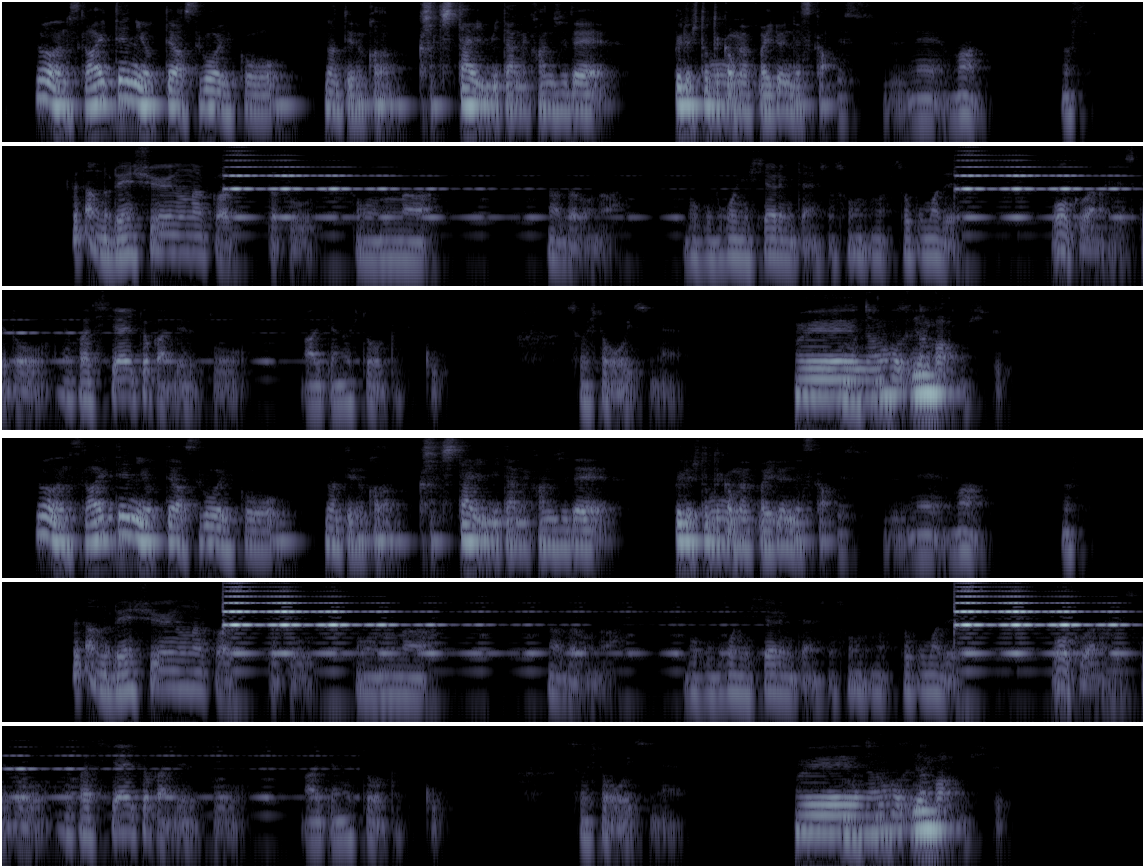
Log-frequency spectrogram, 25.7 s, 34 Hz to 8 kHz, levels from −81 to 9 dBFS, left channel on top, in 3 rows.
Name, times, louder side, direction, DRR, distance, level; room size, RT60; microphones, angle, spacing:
voice 1, 0.2-4.6 5.0-6.2 23.1-24.2, left 2 dB, 50° left, 1.0 m, -35 dB
voice 2, 6.3-7.3 7.9-8.2 9.1-11.8 12.6-13.2 13.7-15.8 16.4-18.9 19.4-20.0 20.3-20.4 21.0-22.2 23.4-24.6, left 1 dB, 30° left, 1.1 m, -46 dB
sound 1, 10.2-12.2 12.5-12.9 13.6-13.7 15.7-17.6 18.0-18.4 19.1-19.2, right 10 dB, 75° right, 0.4 m, -27 dB
10.0 x 5.3 x 3.7 m
head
